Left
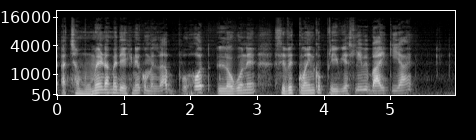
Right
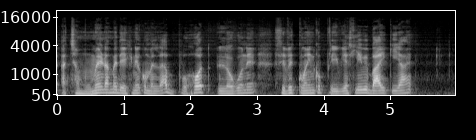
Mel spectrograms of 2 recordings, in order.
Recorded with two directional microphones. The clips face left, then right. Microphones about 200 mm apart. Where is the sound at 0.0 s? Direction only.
30° left (ahead or behind).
